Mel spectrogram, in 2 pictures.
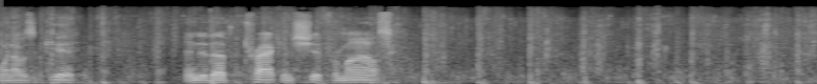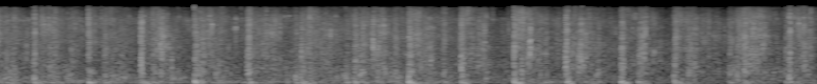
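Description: Footsteps run on dirt and wooden planks.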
